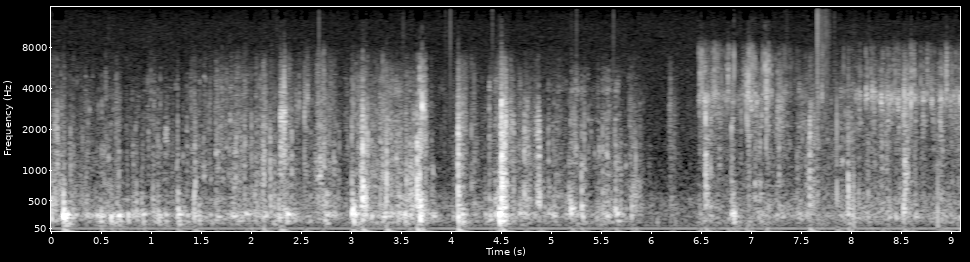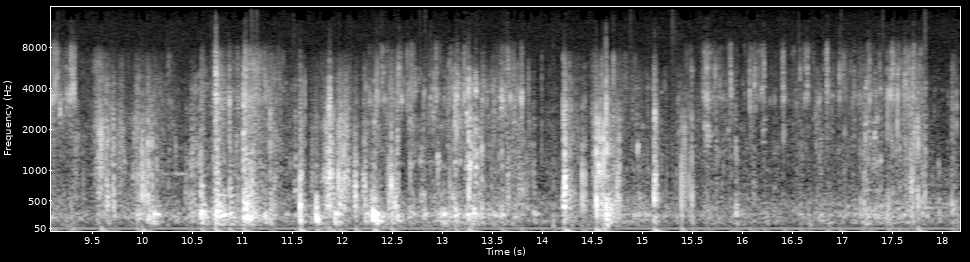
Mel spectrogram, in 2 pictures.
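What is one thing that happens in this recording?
Plastic cans knock and thud against metal.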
